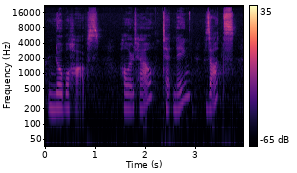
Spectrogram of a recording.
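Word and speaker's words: Saaz: hops holler tau tetaning zotz which is spelled s a a z and spalt i've seen a lot of the helleses in the us using holler tau for this beer and occasionally zots helluses have a medium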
